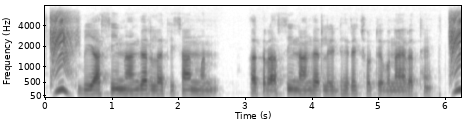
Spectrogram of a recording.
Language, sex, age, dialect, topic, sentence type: Chhattisgarhi, male, 25-30, Northern/Bhandar, agriculture, statement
